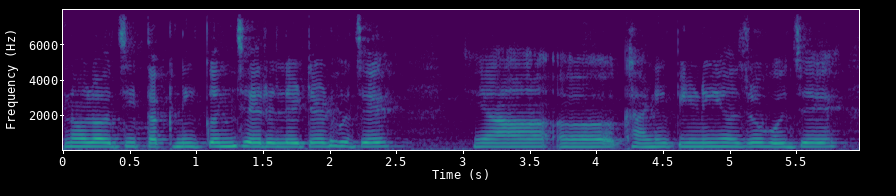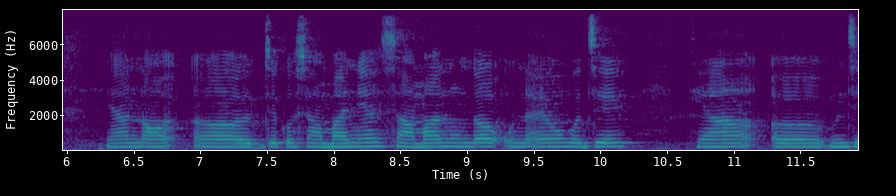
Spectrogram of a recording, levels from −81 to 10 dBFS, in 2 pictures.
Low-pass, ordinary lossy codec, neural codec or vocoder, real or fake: none; none; codec, 16 kHz, 16 kbps, FreqCodec, larger model; fake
